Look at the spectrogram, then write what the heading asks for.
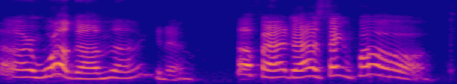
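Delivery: put-on very high, vintage, old-timey announcer voice-over. Imitating the opening scene's voice-over: imitating an old-timey voice-over. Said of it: "With that old-timey, old-timey voice a-, over".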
